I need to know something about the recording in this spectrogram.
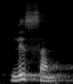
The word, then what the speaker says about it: listen: you pronounce it it's listen next you can see it's often so you have to say it as often read these words aloud they all have a silent t so in your text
